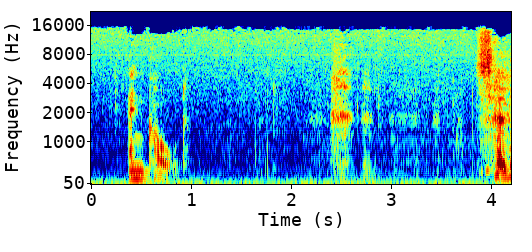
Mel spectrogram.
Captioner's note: laughter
